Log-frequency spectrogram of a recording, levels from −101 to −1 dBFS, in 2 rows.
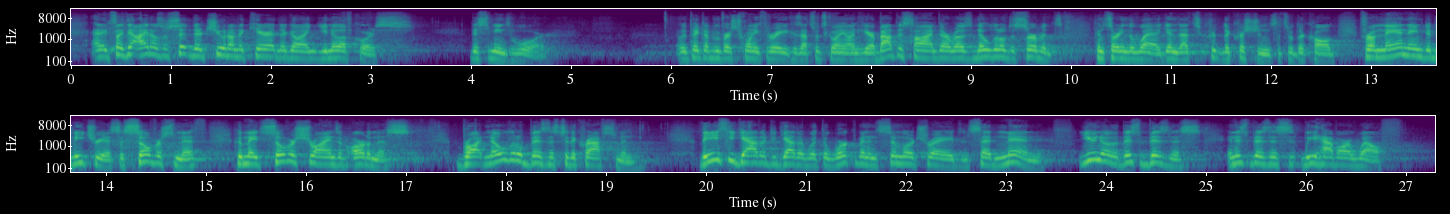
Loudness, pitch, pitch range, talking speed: -31 LUFS, 160 Hz, 145-185 Hz, 215 wpm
